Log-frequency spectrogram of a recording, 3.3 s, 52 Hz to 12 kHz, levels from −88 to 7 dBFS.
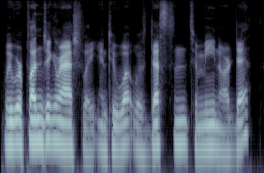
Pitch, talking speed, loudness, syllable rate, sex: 120 Hz, 220 wpm, -21 LUFS, 5.8 syllables/s, male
